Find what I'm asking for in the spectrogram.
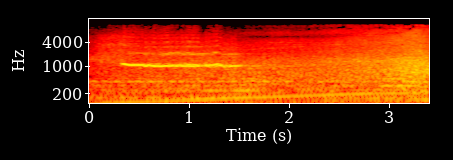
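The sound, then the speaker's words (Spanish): A car's tires squeal sharply over engine rumble as it reverses, circles a row of parked vehicles and drives off toward the exit. The squeal holds steady for about a second, and a lower, sustained engine drone continues afterward. “Manipula la palanca de cambios y da marcha atrás. Rodea una hilera de vehículos y conduce hacia la salida.”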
